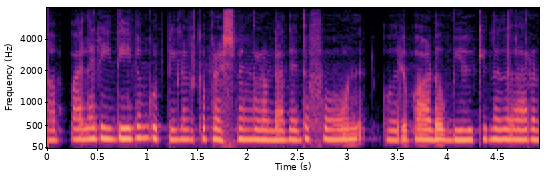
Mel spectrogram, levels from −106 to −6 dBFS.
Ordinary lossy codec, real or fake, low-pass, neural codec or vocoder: none; fake; none; codec, 16 kHz, 4 kbps, FreqCodec, larger model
